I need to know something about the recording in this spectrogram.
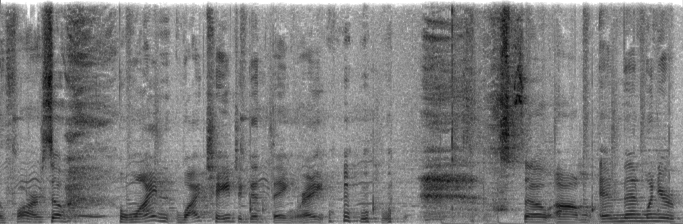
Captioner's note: laughs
